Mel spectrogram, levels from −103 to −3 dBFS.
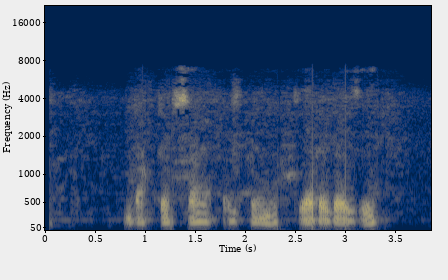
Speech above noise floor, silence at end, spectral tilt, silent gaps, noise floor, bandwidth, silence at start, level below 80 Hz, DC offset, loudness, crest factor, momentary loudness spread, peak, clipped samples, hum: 34 dB; 0.55 s; -5.5 dB/octave; none; -72 dBFS; 7.4 kHz; 0.8 s; -76 dBFS; under 0.1%; -39 LUFS; 20 dB; 11 LU; -20 dBFS; under 0.1%; none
